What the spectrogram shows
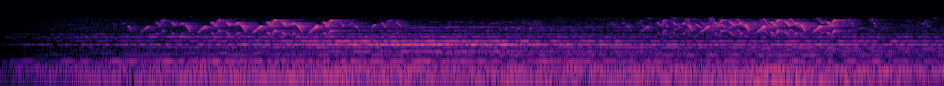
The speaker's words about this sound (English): The common yellowthroat is a loud and lively warbler found along the edges of marshes and wetlands. It is one of the few warblers found nearly everywhere across North America every summer.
